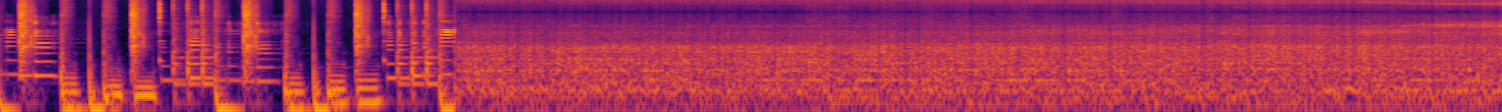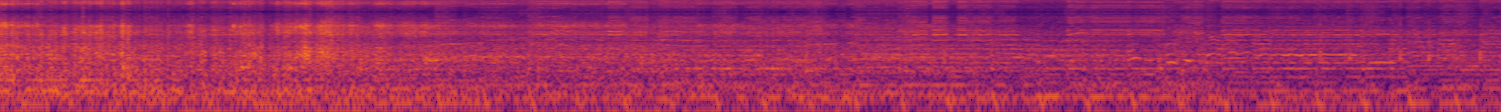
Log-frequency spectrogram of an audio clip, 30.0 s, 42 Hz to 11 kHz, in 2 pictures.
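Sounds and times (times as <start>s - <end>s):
music: 0.0s - 4.6s, 18.2s - 30.0s
vehicle driving rumble: 2.9s - 30.0s.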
